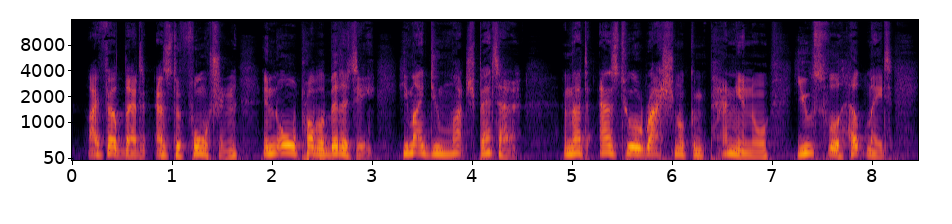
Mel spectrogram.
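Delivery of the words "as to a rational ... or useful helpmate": ordinary delivery, nothing marked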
